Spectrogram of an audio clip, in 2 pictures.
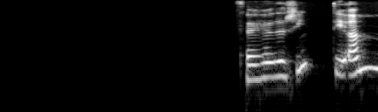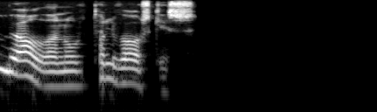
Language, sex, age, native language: Icelandic, female, 30-39, Icelandic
